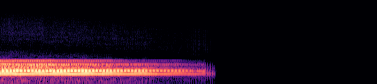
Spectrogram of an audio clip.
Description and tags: A simple chord for menu sounds.
simple, chord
